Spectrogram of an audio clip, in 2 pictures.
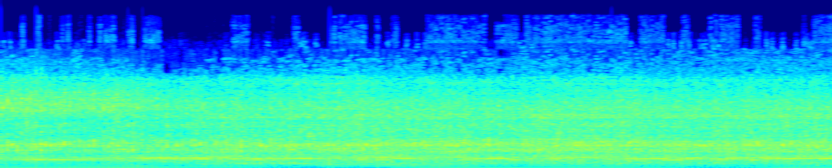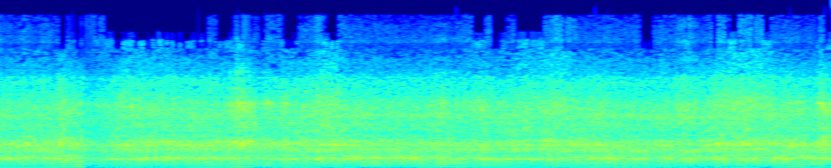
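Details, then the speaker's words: Exmark Lazer-Z zero-turn after hydraulic oil and filter change; steady engine buzz with wavering tone and growl from drive pumps, aerated hydraulic fluid with trapped air working out after settling. "now you're going to hear some grinding and growing in and that's just more air in there it will work its way out"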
